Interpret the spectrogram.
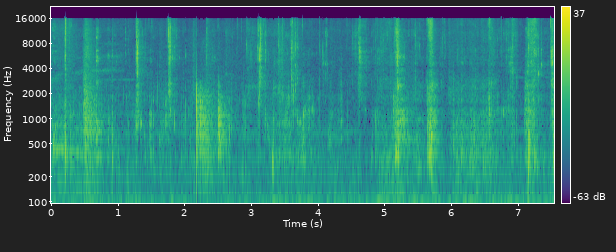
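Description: Close-up mouth sounds of eating braised pork belly: biting and wet chewing with many short, sharp lip-smacking clicks at irregular intervals.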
